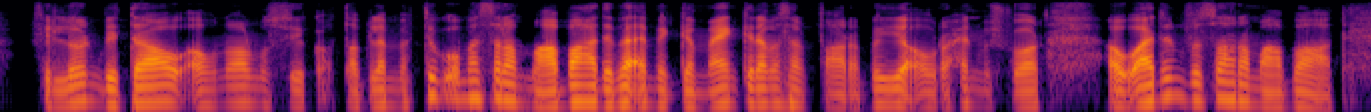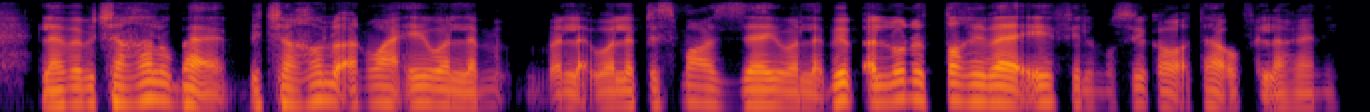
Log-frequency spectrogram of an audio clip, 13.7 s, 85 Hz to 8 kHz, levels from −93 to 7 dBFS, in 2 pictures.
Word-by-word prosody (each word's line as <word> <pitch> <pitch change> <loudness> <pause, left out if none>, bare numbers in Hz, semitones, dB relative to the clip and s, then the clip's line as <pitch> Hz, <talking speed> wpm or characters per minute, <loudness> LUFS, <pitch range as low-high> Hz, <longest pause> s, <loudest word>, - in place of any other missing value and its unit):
في - - -22
اللون 120 +5 0
بتاعه 120 +3 +4
أو 110 - -2
نوع 120 +1 -2
الموسيقى. 110 -2 -11
طب 100 +2 -7
لما 110 -1 -3
بتبقوا 175 +8 -3
مثلًا 155 -2 +1
مع 100 -5 +5
بعض 130 0 +5
بقى - - +6
متجمعين 105 +3 +1
كده 115 0 +1
مثلًا 115 -2 -5
في 95 - -6
عربية 115 +5 -1
أو 95 - -3
رايحين 115 +2 -6
مشوار 100 +1 -2 0.4
أو - - +4
قاعدين 165 +8 +6
في 140 -2 -4
سهرة 145 -2 0
مع 100 -4 -1
بعض، 95 -3 -2 0.3
لما 110 +3 +2
بتشغلوا 130 +5 0
بقى 120 -1 +2
بتشغلوا 120 +5 0
أنواع 120 0 0
إيه، 120 +1 -1
والّا 110 -4 0
م 110 +2 -18 0.2
والّا - - -3
والّا 105 +1 0
بتسمعوا 115 +4 -5
إزاي، 110 0 0
والّا 100 -1 -2
بيبقى 140 -1 +2
اللون 150 +4 0
الطاغي 140 -2 0
بقى 125 -1 +7
إيه 125 - 0
في 120 -2 -11
الموسيقى 105 +2 -9
وقتها - - -3
أو - - -2
في - - -17
الأغاني؟ 95 +2 -7
115 Hz, 225 wpm, -26 LUFS, 105-125 Hz, 0.4 s, بقى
